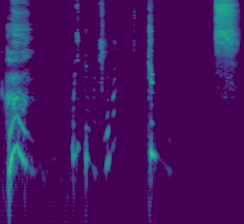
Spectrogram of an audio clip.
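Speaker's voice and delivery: high, slow squeal of delight; hammed-up gasp, then squeal; mock gasp of delight. Gasps at live streams.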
